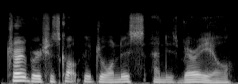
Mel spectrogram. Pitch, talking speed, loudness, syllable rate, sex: 115 Hz, 225 wpm, -19 LUFS, 6.3 syllables/s, male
